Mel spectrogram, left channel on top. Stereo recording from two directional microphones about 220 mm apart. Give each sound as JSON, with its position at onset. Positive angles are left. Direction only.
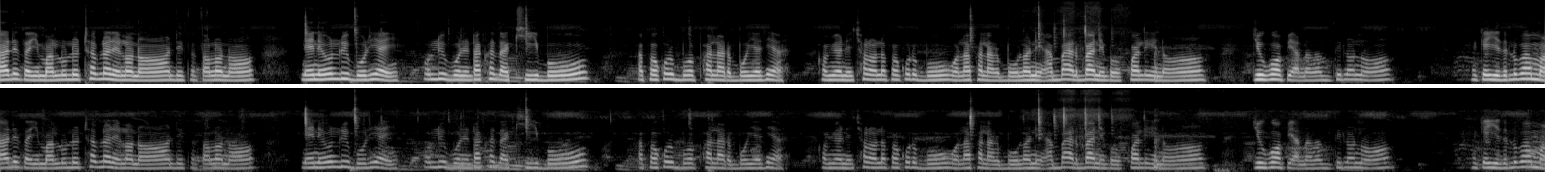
{"t": 0.0, "sound": "speech", "side_deg": 55}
